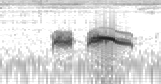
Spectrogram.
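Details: Decoy spotted dove cooing to lure wild doves: a short mellow note followed by a longer note sliding downward. A third note begins at the very end. Background is quiet.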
